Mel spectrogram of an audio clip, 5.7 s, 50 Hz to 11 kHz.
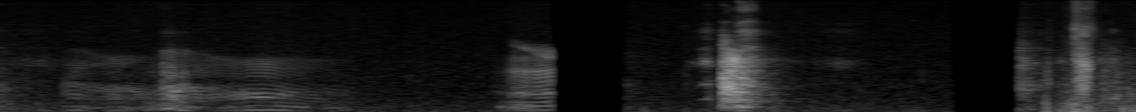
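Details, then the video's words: A 3-month-old pug puppy trying to bark gives a few short, breathy barks and a soft whining growl. "Pug Puppy Barking (Turbo the Pug)"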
